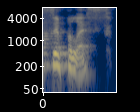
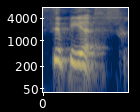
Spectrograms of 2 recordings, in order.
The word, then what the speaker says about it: Sisyphus: I thought it said syphilis. It's not syphilis. It's Siphius. Let me say it right.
